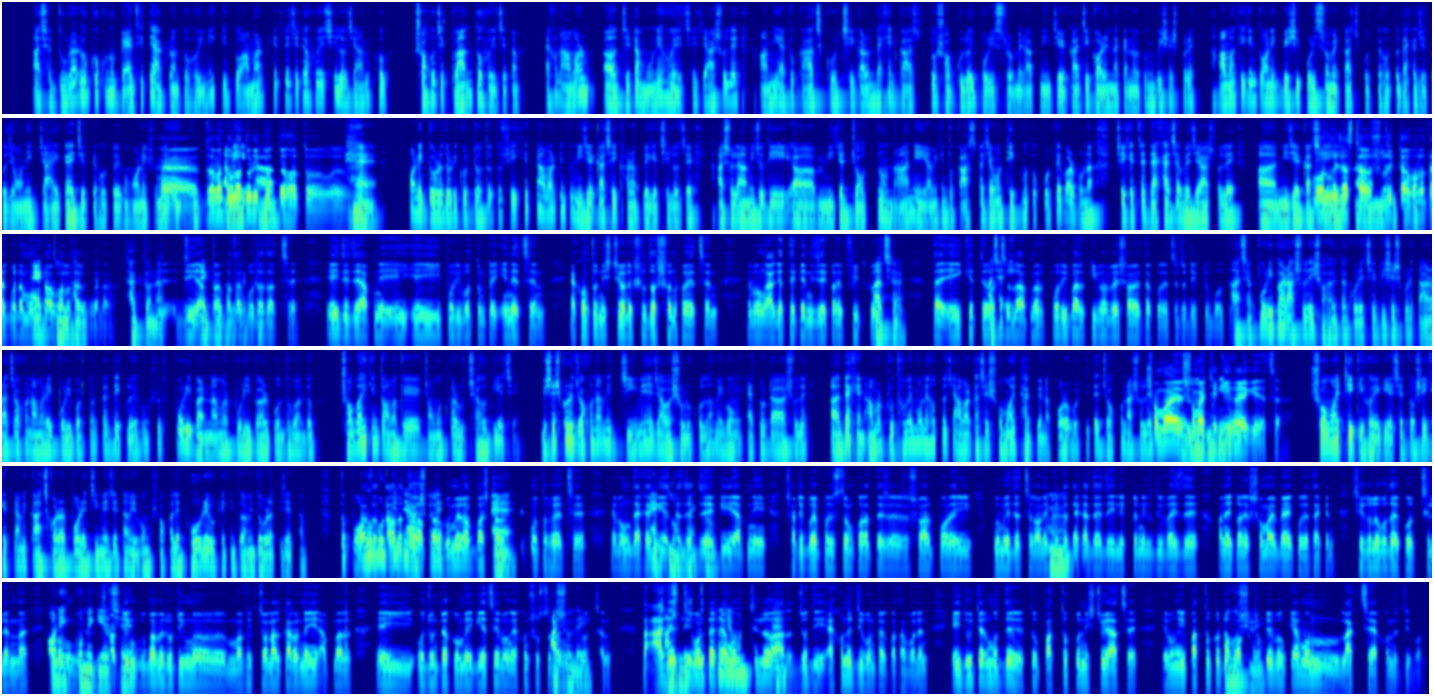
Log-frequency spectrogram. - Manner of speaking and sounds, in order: tapping; "যে" said as "যের"; "নিজেকেও" said as "নিজেকেক"; laughing while speaking: "সুদর্শন"; "সঠিকভাবে" said as "সঠিঙ্কভাবে"
- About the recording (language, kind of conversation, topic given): Bengali, podcast, তুমি কীভাবে নিয়মিত হাঁটা বা ব্যায়াম চালিয়ে যাও?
